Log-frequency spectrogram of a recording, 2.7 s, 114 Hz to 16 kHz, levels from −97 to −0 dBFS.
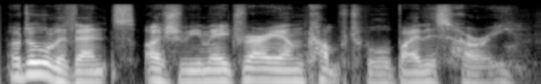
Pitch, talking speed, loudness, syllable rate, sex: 130 Hz, 265 wpm, -20 LUFS, 7.8 syllables/s, male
